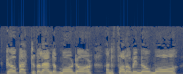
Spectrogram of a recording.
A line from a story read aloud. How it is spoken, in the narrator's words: His voice sounded thin and shrill in his own ears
